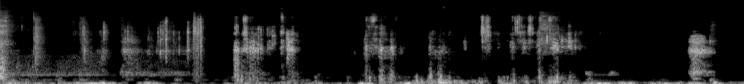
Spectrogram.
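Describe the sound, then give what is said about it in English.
Dice rattle and clatter, a dense run of sharp clicks and knocks in uneven bursts, with brief pauses between shakes and rolls. “Here I have some dice with me.”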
